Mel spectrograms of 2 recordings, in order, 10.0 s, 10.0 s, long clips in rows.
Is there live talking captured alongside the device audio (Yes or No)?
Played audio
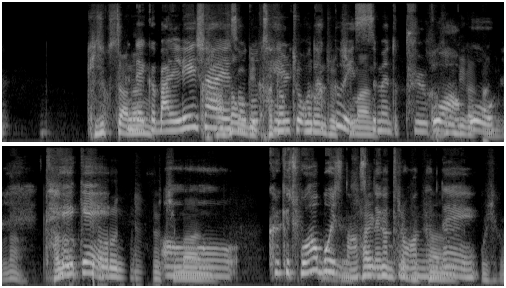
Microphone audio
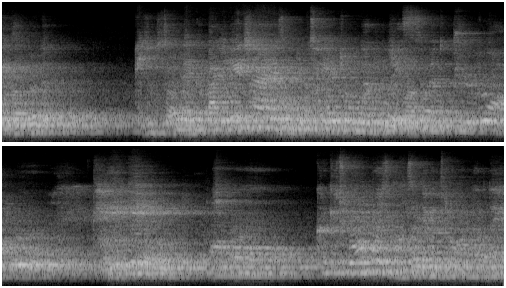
No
